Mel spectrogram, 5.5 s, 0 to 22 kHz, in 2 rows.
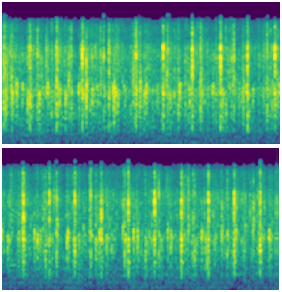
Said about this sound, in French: On suivit presque 3 minutes d'applaudissements.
